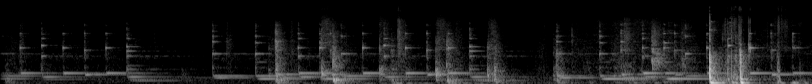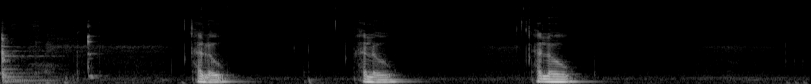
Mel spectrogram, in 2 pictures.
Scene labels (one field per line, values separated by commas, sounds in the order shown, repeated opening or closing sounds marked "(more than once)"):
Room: office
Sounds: phone ringing, footsteps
